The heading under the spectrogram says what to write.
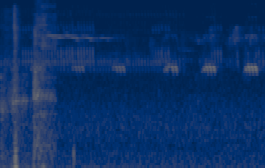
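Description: Crickets chirp in short, evenly spaced bursts against a quiet background, fairly soft and steady, following a couple of brief sharp noises at the very start. No one speaks.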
